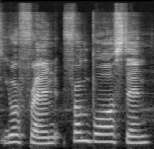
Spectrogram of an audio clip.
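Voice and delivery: put-on slow Boston accent from a beer commercial; drawn-out Boston pitchman impression. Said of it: "watching the Boston Lager commercial".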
